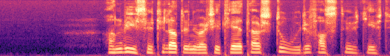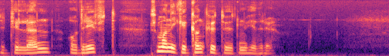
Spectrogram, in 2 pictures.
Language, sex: Norwegian, male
